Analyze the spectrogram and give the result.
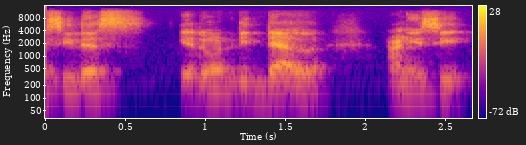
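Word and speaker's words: ∂: right and you notice it is not written as a normal d right but it is a bent d right and that d is pronounced del so therefore this is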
